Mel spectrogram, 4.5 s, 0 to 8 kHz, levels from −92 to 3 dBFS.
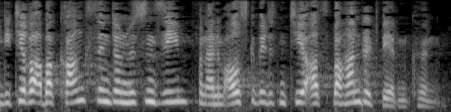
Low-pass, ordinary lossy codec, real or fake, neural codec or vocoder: none; none; real; none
